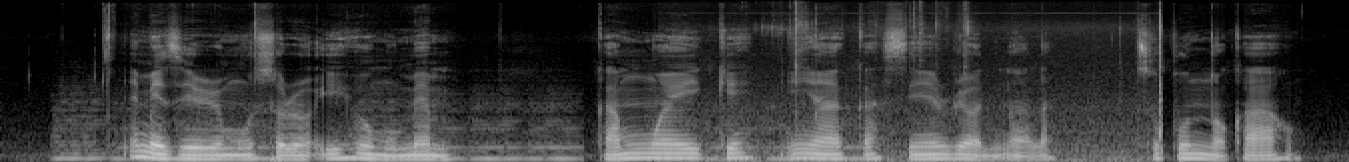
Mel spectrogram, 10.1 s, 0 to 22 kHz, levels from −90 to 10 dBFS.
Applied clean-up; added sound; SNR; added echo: none; Crack + Bowed string instrument; 13 dB; none.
